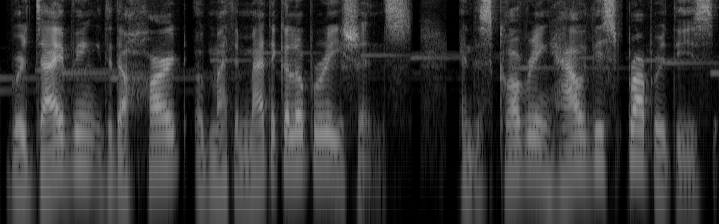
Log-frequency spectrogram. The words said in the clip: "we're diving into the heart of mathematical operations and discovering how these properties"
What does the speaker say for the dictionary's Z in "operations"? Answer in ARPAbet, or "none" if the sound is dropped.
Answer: S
